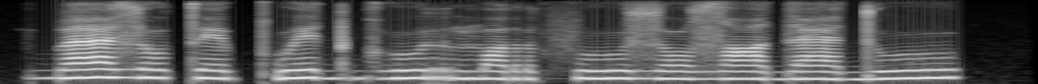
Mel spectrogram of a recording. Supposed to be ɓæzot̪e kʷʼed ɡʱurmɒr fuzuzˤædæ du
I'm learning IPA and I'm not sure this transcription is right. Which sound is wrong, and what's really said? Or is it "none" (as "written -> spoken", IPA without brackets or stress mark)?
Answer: ɓ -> b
